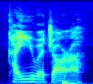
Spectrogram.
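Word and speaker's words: Caiuajara: Kayuahara. I finally learned how to say it from the thing up there. If you press it. Kayuajara. I feel like I'm used to kind of pronouncing it as har.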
